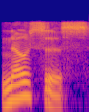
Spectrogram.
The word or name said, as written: gnosis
